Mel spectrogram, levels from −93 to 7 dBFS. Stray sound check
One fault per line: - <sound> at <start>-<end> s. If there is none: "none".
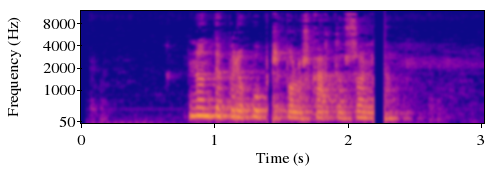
- dropout at 1.4-1.4 s
- dropout at 2.2-2.3 s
